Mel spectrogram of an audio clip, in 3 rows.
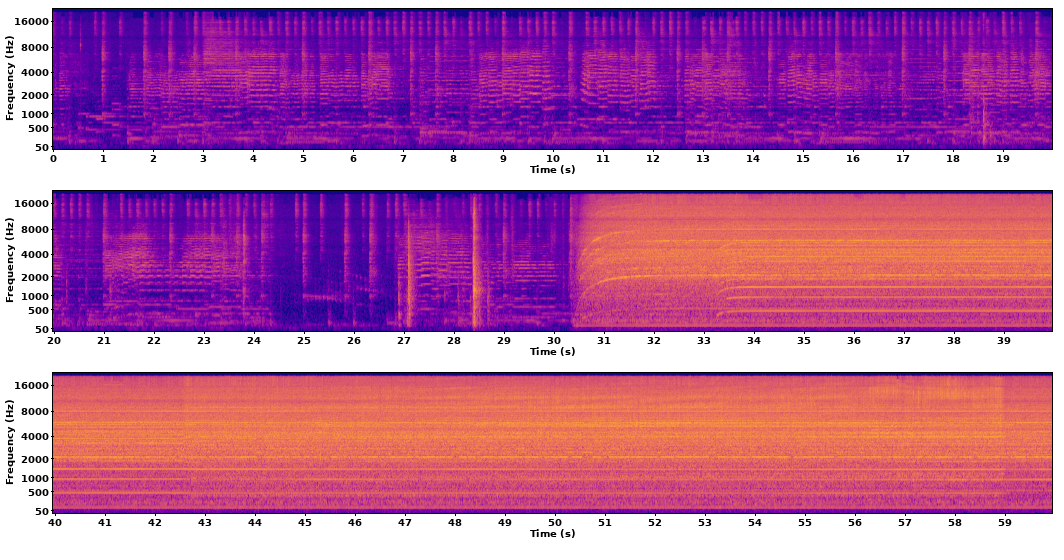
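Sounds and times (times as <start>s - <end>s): router motor whining: 30.4s - 59.9s
second motor whining: 30.4s - 59.9s.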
